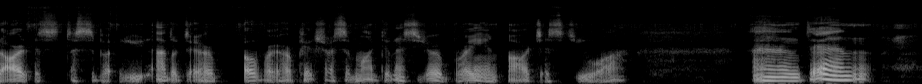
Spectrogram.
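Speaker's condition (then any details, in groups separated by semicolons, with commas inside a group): Cerebral palsy; from birth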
